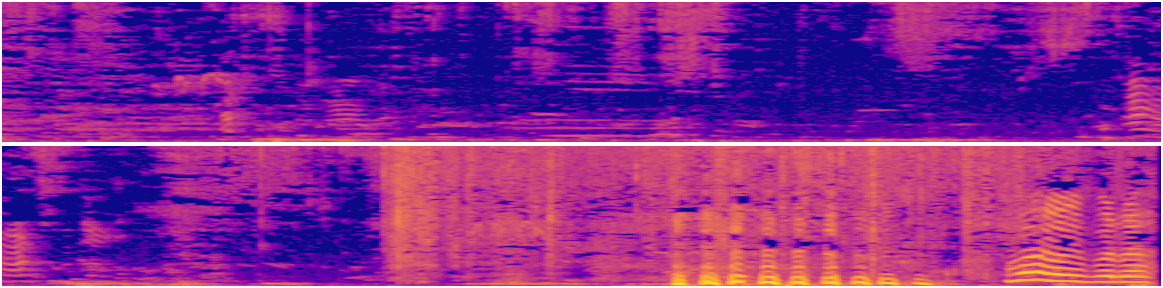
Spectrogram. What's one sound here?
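A hand brushes through low plants and dry grass, rustling the leaves.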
